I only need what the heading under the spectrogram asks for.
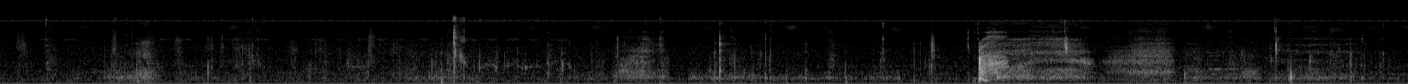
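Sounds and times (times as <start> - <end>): chewing with mouth clicks: 0.2 - 9.8, 12.3 - 14.0
lip smacks: 10.6 - 11.0.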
